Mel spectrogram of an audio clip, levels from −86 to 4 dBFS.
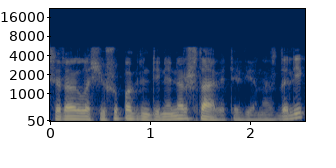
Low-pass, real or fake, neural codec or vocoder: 5.4 kHz; real; none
